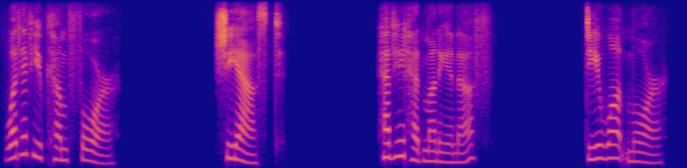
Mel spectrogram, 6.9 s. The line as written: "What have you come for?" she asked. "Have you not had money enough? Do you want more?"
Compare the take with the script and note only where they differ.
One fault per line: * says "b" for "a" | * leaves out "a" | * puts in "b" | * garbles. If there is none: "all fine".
* leaves out "not"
